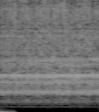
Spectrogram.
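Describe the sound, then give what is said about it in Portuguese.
A steady, high-pitched electric buzz of a tattoo machine drawing on skin runs continuously for about a second, fairly loud, with no voices. “Este é o som da máquina que desenha na pele”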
